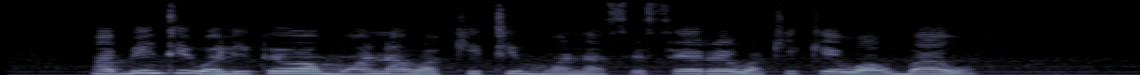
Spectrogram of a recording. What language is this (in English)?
Swahili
